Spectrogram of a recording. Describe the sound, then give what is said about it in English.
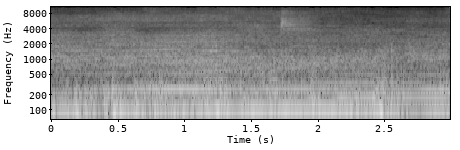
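A loud car engine rumbles, its deep droning hum holding steady for a few seconds as the vehicle drives past, with no voices. “Very noisy car.”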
